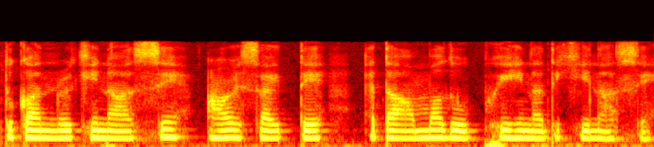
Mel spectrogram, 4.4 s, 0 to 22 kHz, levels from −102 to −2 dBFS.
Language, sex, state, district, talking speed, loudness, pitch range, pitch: Nagamese, female, Nagaland, Kohima, 205 wpm, -18 LUFS, 165-175 Hz, 170 Hz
